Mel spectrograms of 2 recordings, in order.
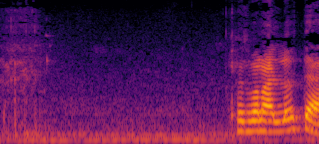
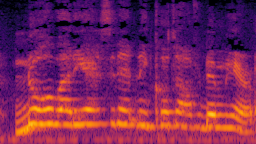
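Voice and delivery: much higher-pitched, indignant mom impersonation; imitated scolding mother; 12 semitones higher than usual. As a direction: cut in as the mother refusing the excuse. Voices mother cutting her off.

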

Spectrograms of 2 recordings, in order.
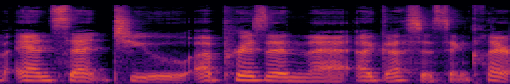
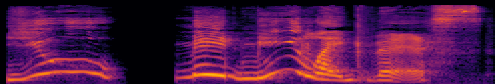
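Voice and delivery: higher, louder, slow and seething; furious retort; 9 semitones higher, 7 dB louder, slower than usual. Acted. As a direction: spit each word back at him. Voicing Delta's angry retort.

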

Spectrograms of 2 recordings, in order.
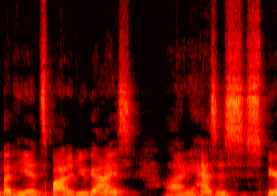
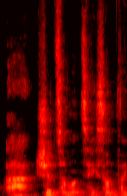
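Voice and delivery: hushed; 7 dB quieter, faster than usual. Acted. Party frozen, hiding from guard.

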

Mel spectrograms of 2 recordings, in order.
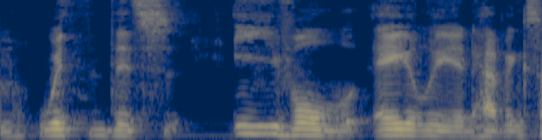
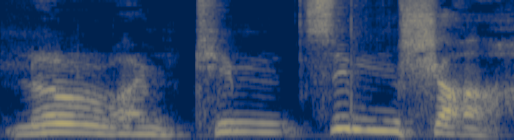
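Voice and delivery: higher, put-on villain voice; villain correcting them; 6 semitones higher, much slower than usual. Alien correcting the crew, hammed-up insistence. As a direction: draw out the name as a thwarted villain. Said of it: "It's like".

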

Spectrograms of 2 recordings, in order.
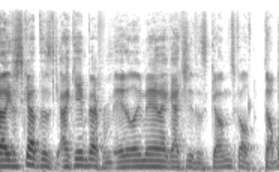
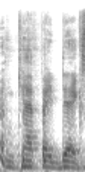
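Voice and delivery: ordinary delivery

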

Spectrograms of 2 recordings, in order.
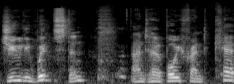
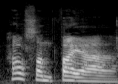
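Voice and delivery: comic catchphrase voice; 2 semitones higher, much slower than usual. Retold or imitated. Quoting comedy catchphrase.

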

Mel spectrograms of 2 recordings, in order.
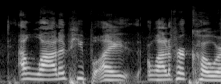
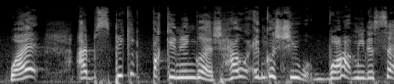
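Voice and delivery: indignant mom; 8 semitones higher than usual. Retold or imitated. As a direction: throw it back like an offended mother. Mom retorting to teasing daughter.

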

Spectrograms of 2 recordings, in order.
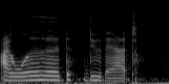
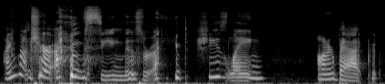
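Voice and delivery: incredulous; 6 semitones higher, 6 dB louder, slower than usual. Real, not acted. Incredulous reaction while laughing.

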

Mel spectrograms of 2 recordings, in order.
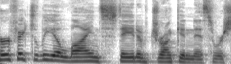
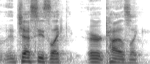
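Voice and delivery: ordinary talk, nothing marked

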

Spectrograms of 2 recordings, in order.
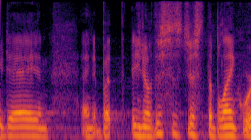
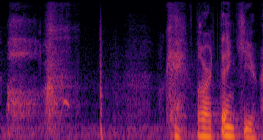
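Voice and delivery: hushed, laughing thanks; 2 semitones lower, 11 dB quieter than usual. Retold or imitated. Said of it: "I was like".

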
